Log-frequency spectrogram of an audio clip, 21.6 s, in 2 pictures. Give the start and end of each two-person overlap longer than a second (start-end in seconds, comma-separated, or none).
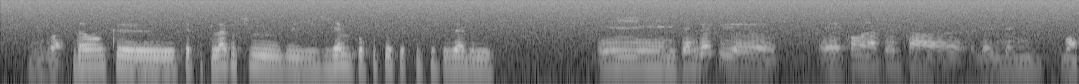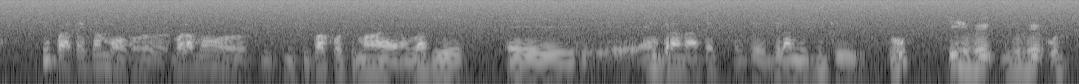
none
